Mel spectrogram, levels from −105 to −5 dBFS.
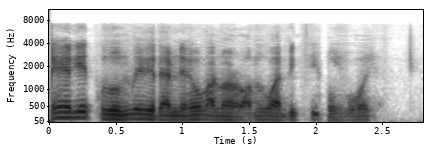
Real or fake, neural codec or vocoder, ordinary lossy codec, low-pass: fake; codec, 16 kHz, 0.5 kbps, FreqCodec, larger model; none; 7.2 kHz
